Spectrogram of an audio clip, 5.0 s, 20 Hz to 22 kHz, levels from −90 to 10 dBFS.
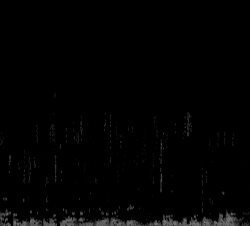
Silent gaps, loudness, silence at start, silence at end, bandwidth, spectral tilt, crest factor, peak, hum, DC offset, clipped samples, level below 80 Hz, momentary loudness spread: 0.20-0.25 s, 1.13-1.18 s; -53 LUFS; 0 s; 0.05 s; 11 kHz; -7.5 dB/octave; 18 dB; -34 dBFS; none; under 0.1%; under 0.1%; -72 dBFS; 8 LU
